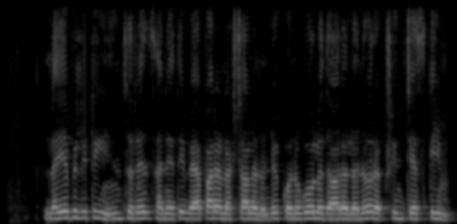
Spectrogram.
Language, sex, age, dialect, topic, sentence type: Telugu, female, 18-24, Southern, banking, statement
